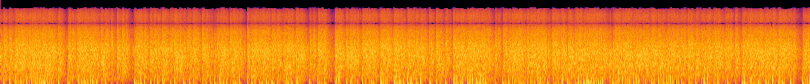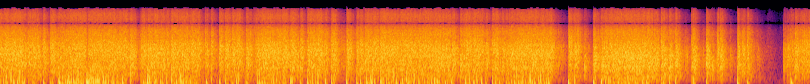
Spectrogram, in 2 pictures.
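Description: Firecrackers going off in a loud, rapid, unbroken crackle of bangs that breaks up into separate bangs near the end and then stops.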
